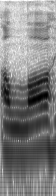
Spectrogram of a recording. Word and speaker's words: Allah: Si tu veux dire le nom de Allah, faut que tu dises Allah. Il y a deux L et tu prolonges le A et après il y a un ha à la fin.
